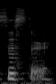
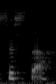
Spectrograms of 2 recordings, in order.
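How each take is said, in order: First: It is said in an American accent. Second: It is said in a British accent. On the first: "in America" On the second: "In England"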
